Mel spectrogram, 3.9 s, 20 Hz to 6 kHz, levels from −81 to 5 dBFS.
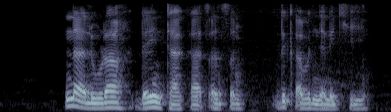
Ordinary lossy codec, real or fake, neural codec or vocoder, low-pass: none; real; none; 5.4 kHz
